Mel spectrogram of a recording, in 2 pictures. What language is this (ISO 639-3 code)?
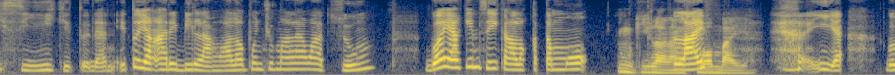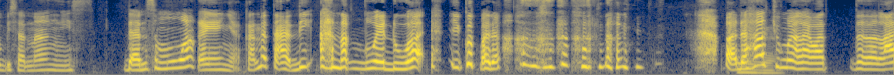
ind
